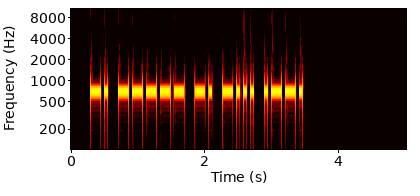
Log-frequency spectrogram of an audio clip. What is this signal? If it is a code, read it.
Morse code, heard as a keyed tone, about 24 wpm, 700 Hz. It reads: N0NBP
